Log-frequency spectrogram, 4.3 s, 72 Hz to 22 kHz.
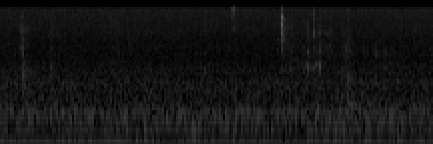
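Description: A few faint, small ticks and clicks of a precision screwdriver turning out a tiny Phillips screw inside an opened iPhone 7, over a steady low room hum.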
